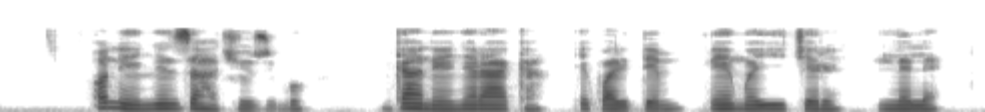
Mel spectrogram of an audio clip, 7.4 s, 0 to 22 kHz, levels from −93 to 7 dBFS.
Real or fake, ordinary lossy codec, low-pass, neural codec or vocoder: real; none; 7.2 kHz; none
